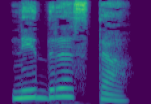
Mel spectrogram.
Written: ನಾದುರಸ್ತ

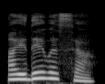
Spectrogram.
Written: ಅಯ್ದೆವಸ

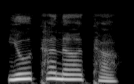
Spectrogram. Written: ಯಾದೋನಾಥ

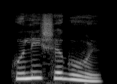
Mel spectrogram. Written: ಕ್ಲೇಶಗೊಳ್

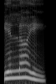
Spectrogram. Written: ಎಲ್ಲಾಯಿ

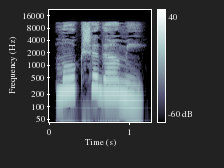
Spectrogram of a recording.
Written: ಮೋಕ್ಷಗಾಮಿ

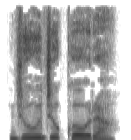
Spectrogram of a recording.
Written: ಜೂಜುಕೋರ

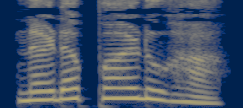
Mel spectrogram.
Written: ನಡಪಾಡುಹ

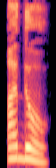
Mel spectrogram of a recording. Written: ಅದೊ

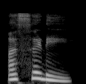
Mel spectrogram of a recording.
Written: ಅಸಡಿ

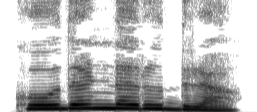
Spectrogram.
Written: ಕೋದಂಡರುದ್ರ

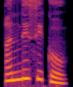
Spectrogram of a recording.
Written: ಆಂಧಸಿಕ

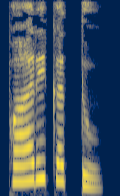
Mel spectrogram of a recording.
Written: ಪರಿಗತ

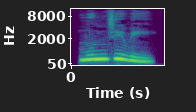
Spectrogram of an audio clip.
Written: ಮುಂಜಾವು

